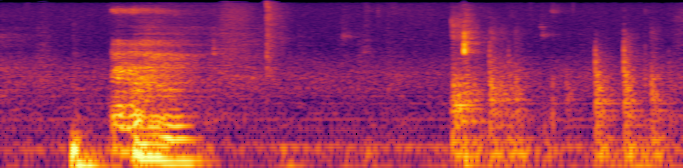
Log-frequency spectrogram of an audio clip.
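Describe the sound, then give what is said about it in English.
A Steel Reserve beer can being moved by a wet hand: a scraping clunk and slosh, then a few lighter knocks and taps. “My hand's wet from moving the steel reserve can.”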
